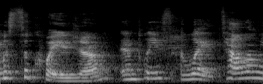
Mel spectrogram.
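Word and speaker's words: Taquasia: went to an event and my name is tequasia and please wait tell them you're Tick Tock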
